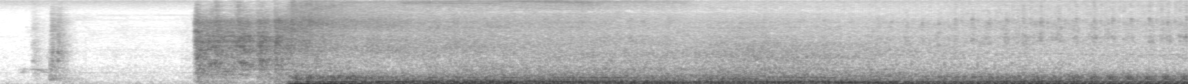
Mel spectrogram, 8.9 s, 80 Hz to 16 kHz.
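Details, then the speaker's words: 1950 Dodge pickup, first start after a fuel pump replacement: the starter cranks briefly, then the engine catches and settles into a steady, even low idle with no knocks or misses; runs fine. "now y'all can see that it runs."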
